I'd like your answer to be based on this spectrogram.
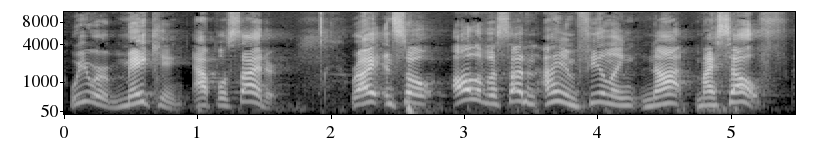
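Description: A man in his thirties, from Brazil, preaches with a very high voice. His tone is bright and forceful. He tells funny personal stories in an animated way. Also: moderate pace. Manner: animated, humorous storytelling with laughs.

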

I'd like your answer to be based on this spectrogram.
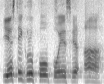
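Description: Older male parish priest for a Sunday homily: unhurried, anecdotal storytelling in a fairly high, mellow voice, church echo.

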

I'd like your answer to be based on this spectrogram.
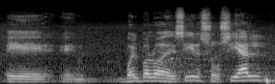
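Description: A man's voice: fairly high pitch, measured pace, bright, forceful tone, a little hiss or hum. A man talking as a podcast guest, lecturing on history with many hesitations. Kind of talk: casual podcast chat.

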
